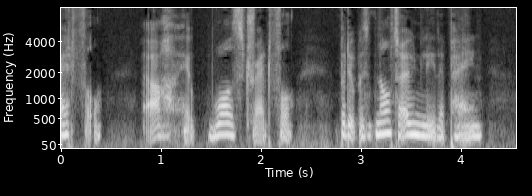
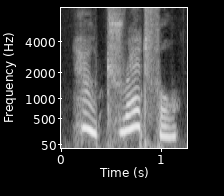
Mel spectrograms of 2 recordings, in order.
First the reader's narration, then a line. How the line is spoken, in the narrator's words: I exclaimed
